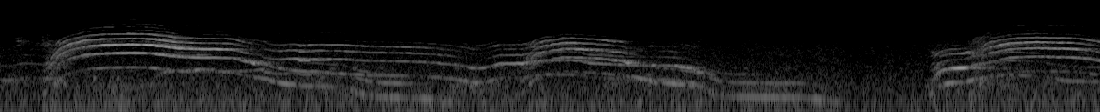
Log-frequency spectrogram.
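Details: Kittens wailing in three loud, drawn-out cries. Each one rises quickly, holds a strained, harmonic tone, then sags slowly downward. Softer, lower mews trail between them.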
